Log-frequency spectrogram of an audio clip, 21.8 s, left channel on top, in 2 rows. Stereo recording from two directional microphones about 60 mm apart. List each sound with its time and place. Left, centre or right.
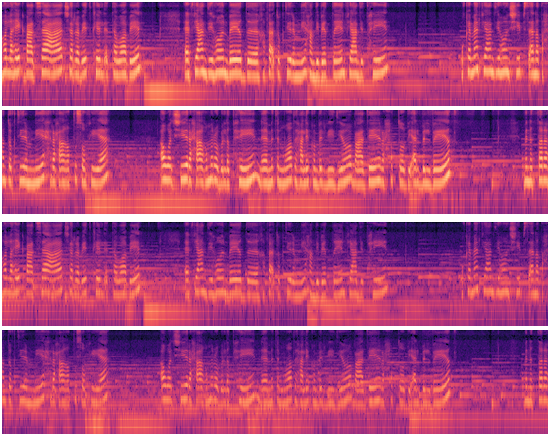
0.0 s speech: right
3.6 s speech: centre
7.4 s speech: right
9.3 s a woman's voice: centre
12.7 s speech: right
14.0 s a woman's voice: right
21.4 s speech: right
